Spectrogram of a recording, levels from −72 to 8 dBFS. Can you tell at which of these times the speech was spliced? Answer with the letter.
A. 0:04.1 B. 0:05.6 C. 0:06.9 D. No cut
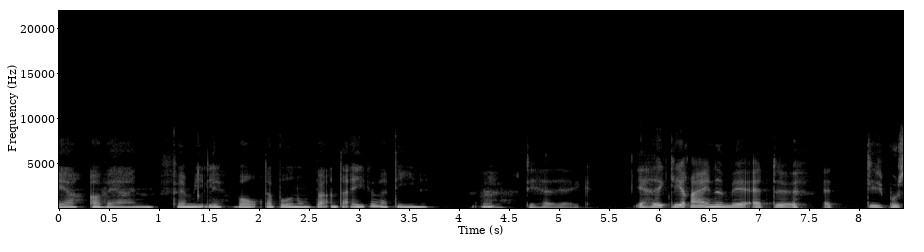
A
